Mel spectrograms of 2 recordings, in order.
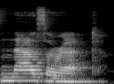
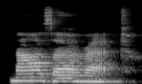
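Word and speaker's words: Ναζαρέτ: opposed to in English the final sound is a a Tau rather than a Theta a th so in Greek here it's Nazareth Nazareth Nazareth yep and in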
